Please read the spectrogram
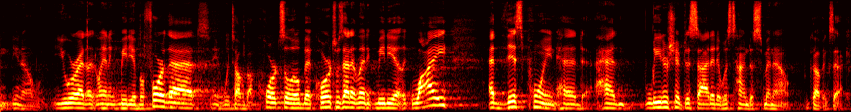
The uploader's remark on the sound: took the stage at Omeda's Idea Exchange to do a live recording of the podcast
